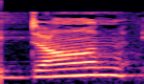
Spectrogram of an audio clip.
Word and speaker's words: Dahn: In my town, there is a Don Yoga Center, but it's spelled D-A-H-N.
